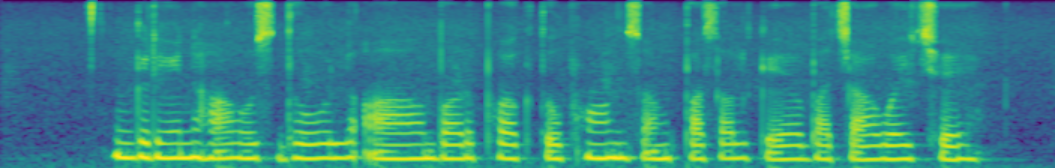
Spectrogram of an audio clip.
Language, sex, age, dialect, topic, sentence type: Maithili, female, 25-30, Eastern / Thethi, agriculture, statement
